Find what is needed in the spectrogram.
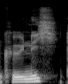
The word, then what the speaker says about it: König: Ja, genau, gerade bei IG, wie bei König, heißt nämlich nicht König, sondern König tatsächlich.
